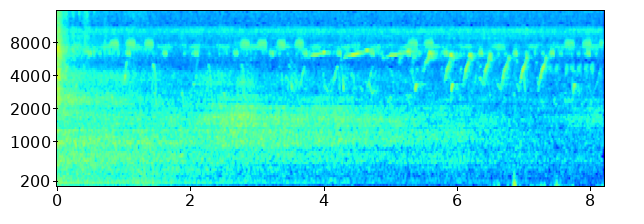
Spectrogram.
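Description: A motor vehicle's engine fading away as it drives off, its low hum lingering faintly for several seconds. Over it a bird calls again and again in short, quick, falling chirps, and a few faint low thumps come near the end.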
